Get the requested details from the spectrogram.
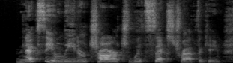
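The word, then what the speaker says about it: NXIVM: I guess the person who was running it nexium but it's spelled in X I VM but it's pronounced nexium I guess he was like tattooing his or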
